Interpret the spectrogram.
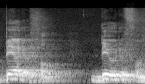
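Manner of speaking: "beautiful" with T turned to a quick R tap; flap T. Shown as a demonstration. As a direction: say "beautiful" like "biurifol". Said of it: "quando ele está entre vogais, isso acontece".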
